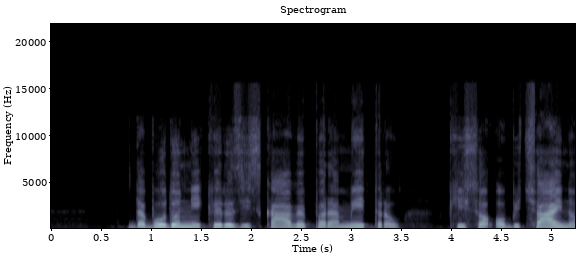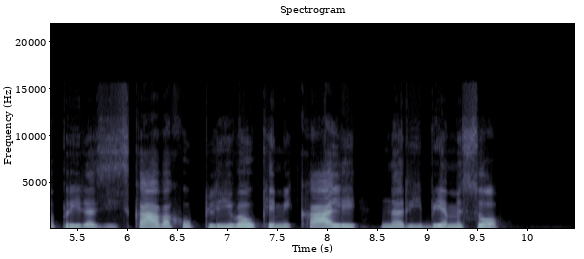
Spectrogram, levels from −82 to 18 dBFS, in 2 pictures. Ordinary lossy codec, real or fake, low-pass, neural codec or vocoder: Opus, 24 kbps; real; 14.4 kHz; none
